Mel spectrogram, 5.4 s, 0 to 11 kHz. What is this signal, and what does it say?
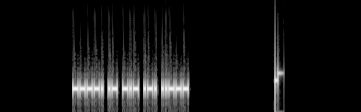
Morse code, heard as a keyed tone, about 44 wpm, 700 Hz. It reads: 9AKR2
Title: Code Groups - 5 Letter:Numbers - 45wpm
